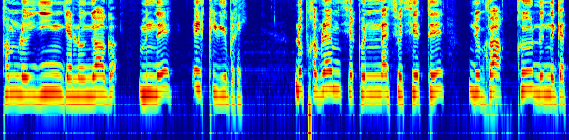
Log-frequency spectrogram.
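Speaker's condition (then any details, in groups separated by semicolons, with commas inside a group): Profound congenital deafness; told would never speak, learned speech by lip-reading, never heard own voice, twenty years of speech work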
